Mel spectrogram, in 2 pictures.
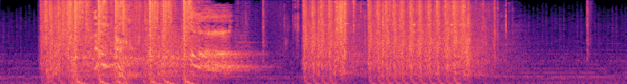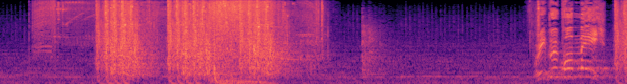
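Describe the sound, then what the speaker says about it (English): Gunfire in the video game Watch Dogs: Legion, with repeated loud bursts of rapid automatic shots and fusillades spread across the span, separated by brief quieter gaps, while voices shout over the action. "Shots fired! Shots fired!"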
